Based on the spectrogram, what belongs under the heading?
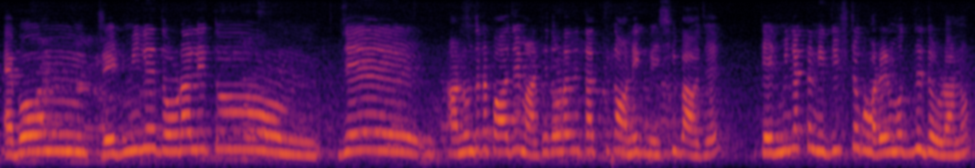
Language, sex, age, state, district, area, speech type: Bengali, female, 18-30, West Bengal, Uttar Dinajpur, urban, spontaneous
